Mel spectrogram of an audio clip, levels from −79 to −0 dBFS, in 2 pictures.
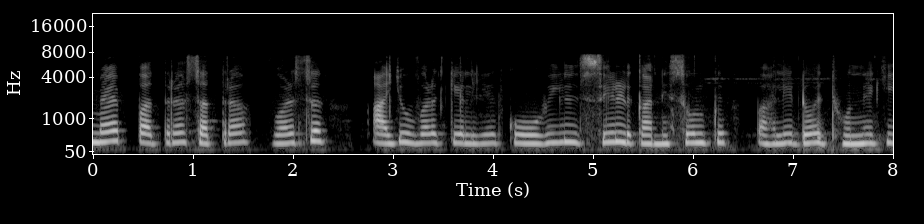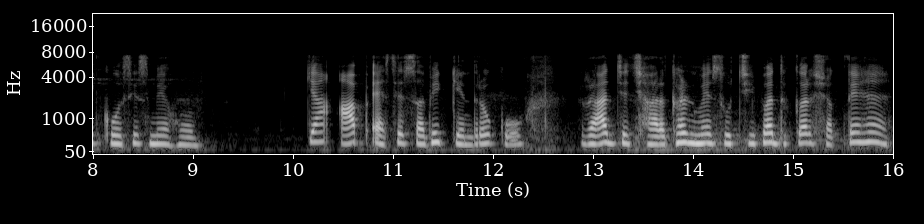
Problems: constant background noise, background conversations at intervals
